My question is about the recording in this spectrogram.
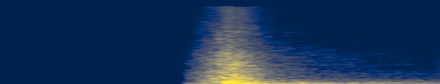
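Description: Dead silence, then about a second in a whoosh sound effect swells quickly and fades away over about a second and a half, the kind of swoosh that goes with an on-screen subscribe-button animation.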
